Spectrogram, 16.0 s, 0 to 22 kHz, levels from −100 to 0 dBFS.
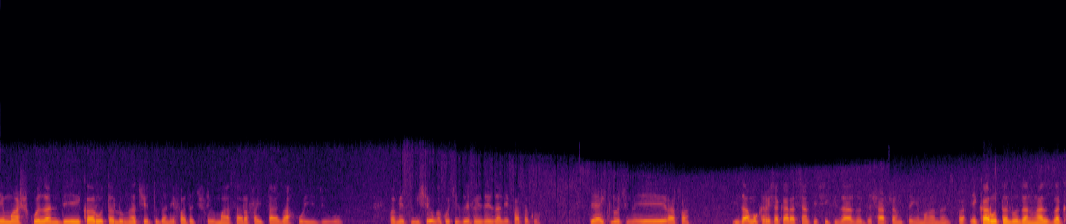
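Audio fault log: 6.02–16.00 s, call bitrate drop: from 6.02 s the sound turns coarser and duller, with a watery, smeared texture. The upper band narrows from 8 kHz to 6 kHz. This fits the call's bandwidth estimate falling and the Opus encoder being pushed from around 32 kbps down toward 8 kbps. At that rate Opus quantises more crudely and sheds high frequencies. The roughest stretch lasts about 3.5 s, and full quality does not return before the clip ends.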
